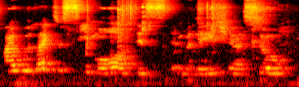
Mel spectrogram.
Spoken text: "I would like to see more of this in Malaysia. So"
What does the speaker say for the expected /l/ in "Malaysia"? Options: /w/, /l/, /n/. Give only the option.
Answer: /n/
